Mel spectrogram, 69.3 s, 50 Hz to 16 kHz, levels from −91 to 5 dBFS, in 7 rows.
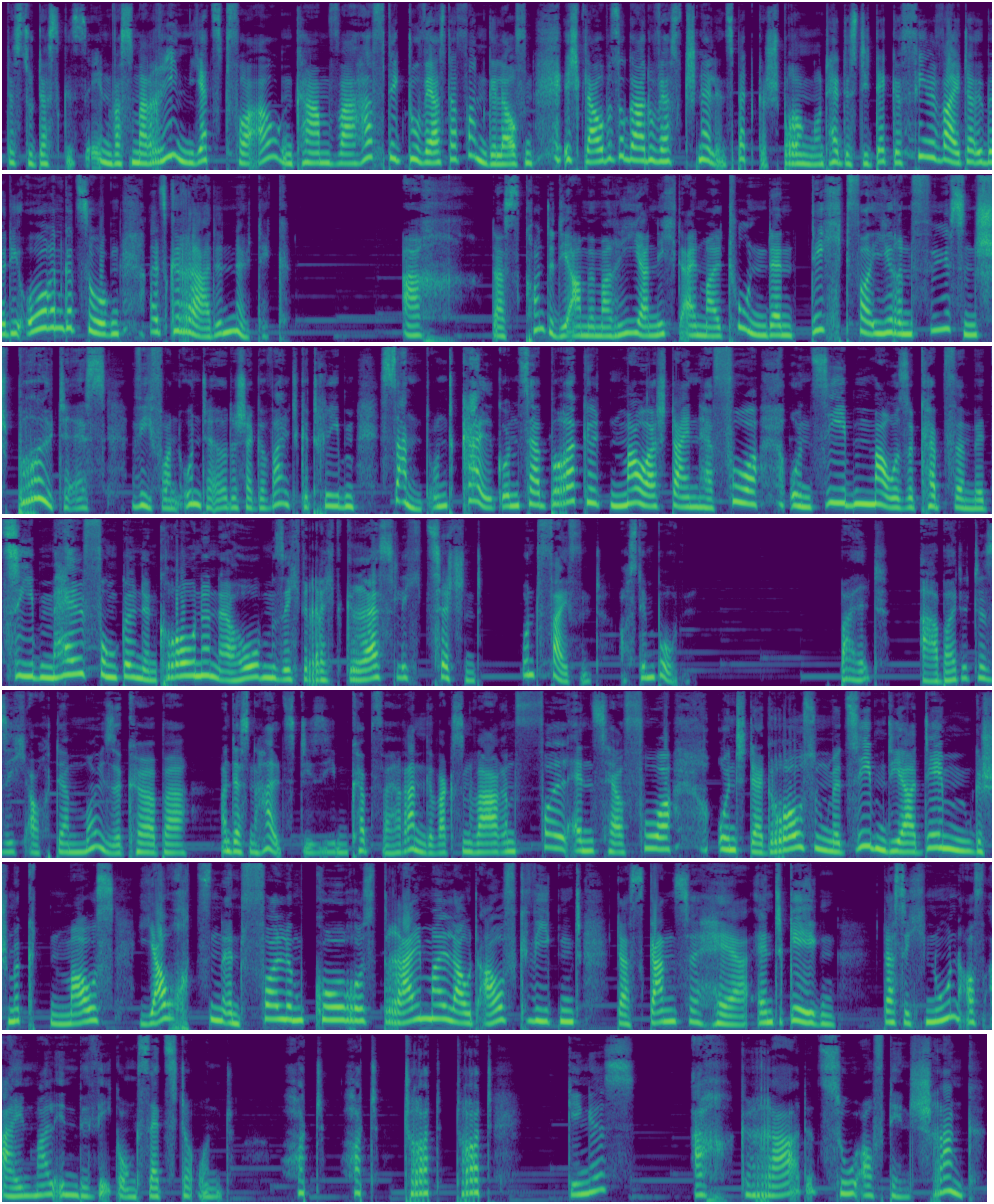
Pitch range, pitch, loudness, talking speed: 195-260 Hz, 225 Hz, -21 LUFS, 120 wpm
